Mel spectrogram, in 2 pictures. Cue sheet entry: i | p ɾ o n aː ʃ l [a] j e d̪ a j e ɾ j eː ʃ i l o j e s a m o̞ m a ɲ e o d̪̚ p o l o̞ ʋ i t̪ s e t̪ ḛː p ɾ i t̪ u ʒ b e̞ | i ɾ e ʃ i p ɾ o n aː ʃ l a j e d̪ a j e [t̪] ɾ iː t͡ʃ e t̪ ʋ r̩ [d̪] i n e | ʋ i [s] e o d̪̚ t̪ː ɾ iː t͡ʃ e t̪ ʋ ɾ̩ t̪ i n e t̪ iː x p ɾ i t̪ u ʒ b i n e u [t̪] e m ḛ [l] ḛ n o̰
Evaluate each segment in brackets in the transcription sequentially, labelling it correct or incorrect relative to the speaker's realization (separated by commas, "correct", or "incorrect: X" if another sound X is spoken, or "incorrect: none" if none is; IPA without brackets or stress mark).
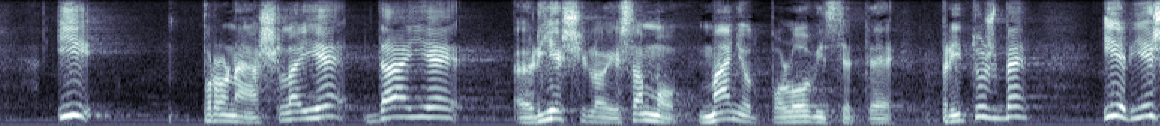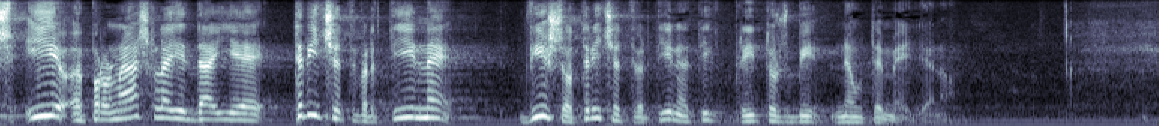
correct, correct, incorrect: t̪, incorrect: ʃ, correct, incorrect: ʎ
